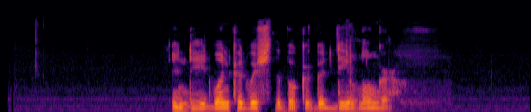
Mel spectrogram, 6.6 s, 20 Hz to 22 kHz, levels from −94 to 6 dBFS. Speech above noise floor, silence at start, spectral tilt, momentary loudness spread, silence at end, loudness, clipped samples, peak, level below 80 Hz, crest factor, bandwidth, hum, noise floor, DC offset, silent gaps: 43 dB; 2.15 s; -5.5 dB/octave; 10 LU; 1.65 s; -26 LUFS; under 0.1%; -8 dBFS; -56 dBFS; 22 dB; 10 kHz; none; -69 dBFS; under 0.1%; none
